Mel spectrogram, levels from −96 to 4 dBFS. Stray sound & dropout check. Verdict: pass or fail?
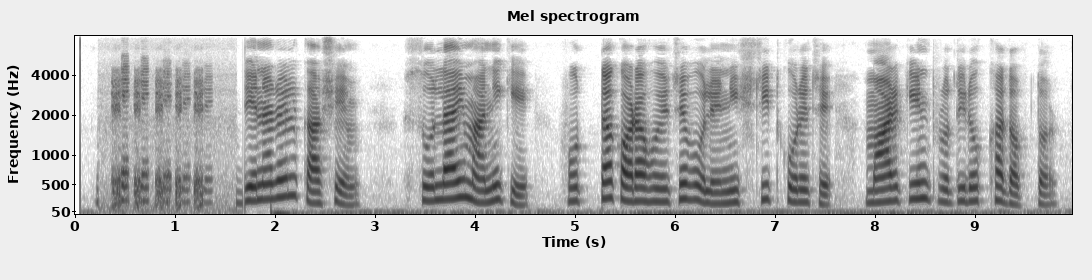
fail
